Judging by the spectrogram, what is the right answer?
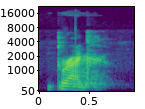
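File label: "brag", British English; pronunciations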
